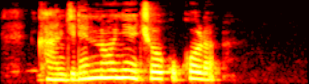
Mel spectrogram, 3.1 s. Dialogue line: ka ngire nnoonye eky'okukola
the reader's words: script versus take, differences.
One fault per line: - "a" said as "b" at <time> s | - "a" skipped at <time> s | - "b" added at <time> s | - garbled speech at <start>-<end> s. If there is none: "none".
none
